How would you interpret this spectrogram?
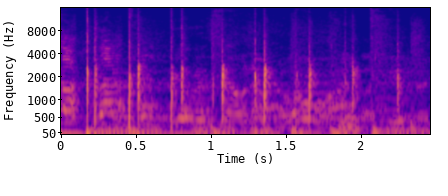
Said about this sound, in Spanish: El ganador de la primera temporada de la trivia. Te ganaste un aplauso.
